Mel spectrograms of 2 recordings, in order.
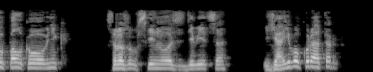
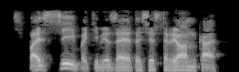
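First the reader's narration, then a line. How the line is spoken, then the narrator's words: Growl. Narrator (Russian): прорычал Стас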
